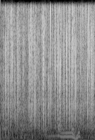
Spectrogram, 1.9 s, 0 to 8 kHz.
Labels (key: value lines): label: biophony, cascading saw
recorder: SoundTrap 600 or HydroMoth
